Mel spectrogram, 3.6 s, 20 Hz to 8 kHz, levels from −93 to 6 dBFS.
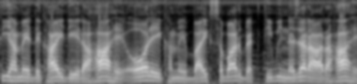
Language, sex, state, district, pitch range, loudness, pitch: Hindi, male, Chhattisgarh, Rajnandgaon, 120-140 Hz, -18 LUFS, 130 Hz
